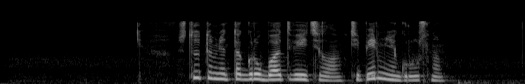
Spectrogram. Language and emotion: Russian, sad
